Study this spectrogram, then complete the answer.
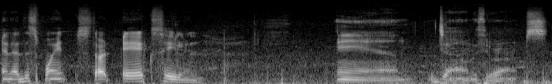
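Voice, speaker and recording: Over noticeable background noise, a man speaks in a calm tone at a very slow pace and a medium pitch, with ordinary pitch variation and long, frequent pauses. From Brazil. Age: 60s. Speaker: yoga teacher. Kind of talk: guided yoga instruction. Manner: calm, slow.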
